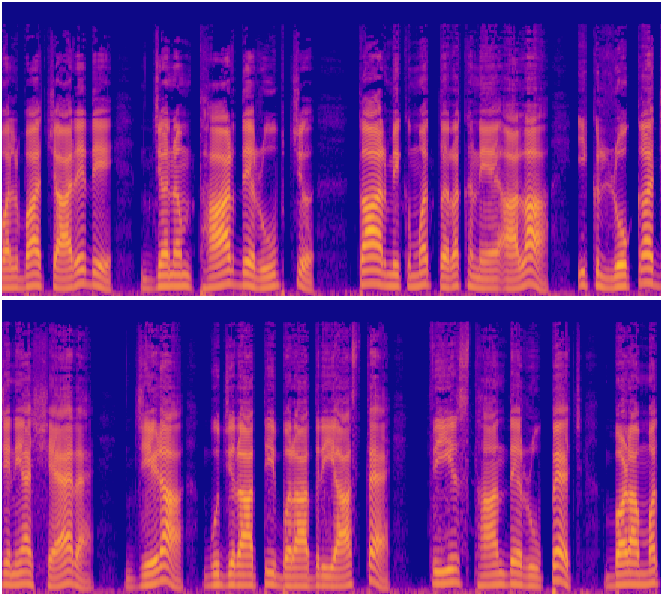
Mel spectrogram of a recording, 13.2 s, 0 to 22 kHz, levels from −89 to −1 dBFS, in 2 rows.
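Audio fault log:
3.86–13.19 s, crude rate conversion: the sample rate was changed by simple nearest-sample picking, dropping or repeating samples with no anti-aliasing filter. The spacing of those skips fits a step from 48 kHz down to 44.1 kHz. Because the skips recur in a fixed pattern, the error forms shifted, inharmonic copies of the speech, sitting about 25 dB below it. This is heard as a gritty, inharmonic fizz that rides on the louder and brighter parts of the speech.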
